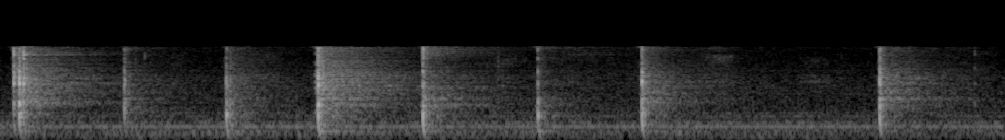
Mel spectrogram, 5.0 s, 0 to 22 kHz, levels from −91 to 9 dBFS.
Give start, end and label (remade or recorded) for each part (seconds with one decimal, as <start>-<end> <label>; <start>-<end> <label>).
0.0-5.0 recorded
